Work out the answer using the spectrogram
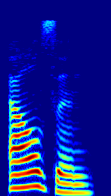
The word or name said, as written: alzan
